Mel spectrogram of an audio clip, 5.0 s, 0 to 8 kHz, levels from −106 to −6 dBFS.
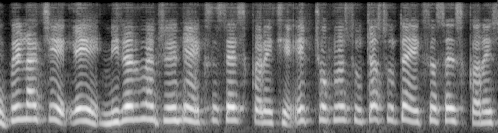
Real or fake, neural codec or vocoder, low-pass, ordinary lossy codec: fake; codec, 24 kHz, 1 kbps, SNAC; 7.2 kHz; none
